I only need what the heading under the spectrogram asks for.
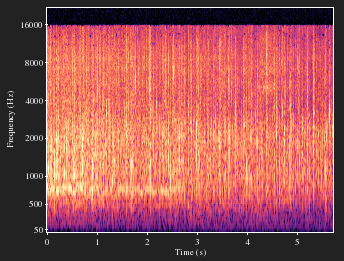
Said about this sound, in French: Allez, allez, allez, prie, applaudis pour ton mariage, pour ta vie, pour ton futur.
